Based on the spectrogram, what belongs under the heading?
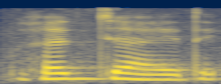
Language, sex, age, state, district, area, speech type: Sanskrit, female, 18-30, Kerala, Kannur, urban, spontaneous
